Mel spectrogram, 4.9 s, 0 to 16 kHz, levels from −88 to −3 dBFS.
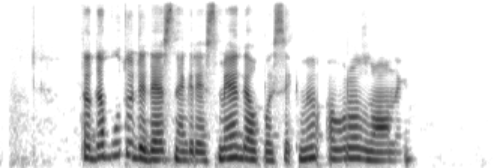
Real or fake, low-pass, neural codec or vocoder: fake; 14.4 kHz; autoencoder, 48 kHz, 128 numbers a frame, DAC-VAE, trained on Japanese speech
